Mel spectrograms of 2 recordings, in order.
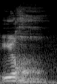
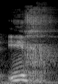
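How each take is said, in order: First: The kha sound is heavy and thick. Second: The kha sound is lighter and thinner. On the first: The speaker calls it wrong. "Tak boleh ikh" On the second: The speaker calls it right. "Kena baca ikh"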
